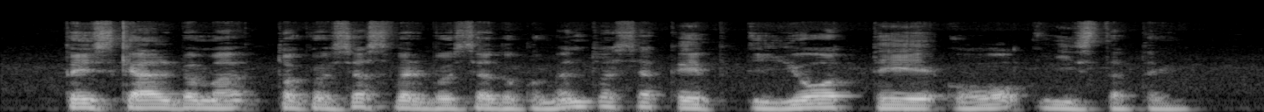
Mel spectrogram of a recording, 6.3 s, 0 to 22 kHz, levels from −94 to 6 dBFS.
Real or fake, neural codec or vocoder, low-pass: real; none; 10.8 kHz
